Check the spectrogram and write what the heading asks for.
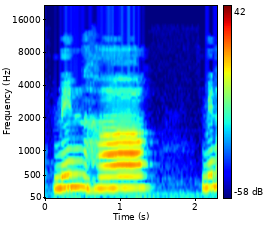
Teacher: मिन्हा के नून पर हम गुन्ना नहीं करेंगे क्योंकि इसके बाद हरफ हल्की मौजूद है। हा पर हमारे पास हरफ मद्दा मौजूद है तो लिहाजा इसे हम एक अलिफ के बराबर खींच कर पढ़ेंगे।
